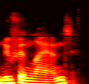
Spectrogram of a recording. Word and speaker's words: Newfoundland: So a very good friend of mine, Anne Fizard, she's from Newfoundland, and I was told that's the proper way to pronounce it, by the way, is a cartoonist.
